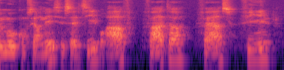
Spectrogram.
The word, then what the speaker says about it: Vater: F comme en français, mais avec un V qui en allemand se prononce toujours V, et ces mots-là sont alors prononcés F alors qu'ils sont orthographiés avec V.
